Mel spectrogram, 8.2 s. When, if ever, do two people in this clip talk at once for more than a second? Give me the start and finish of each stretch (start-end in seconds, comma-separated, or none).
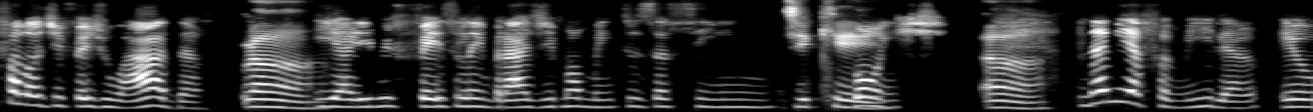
none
